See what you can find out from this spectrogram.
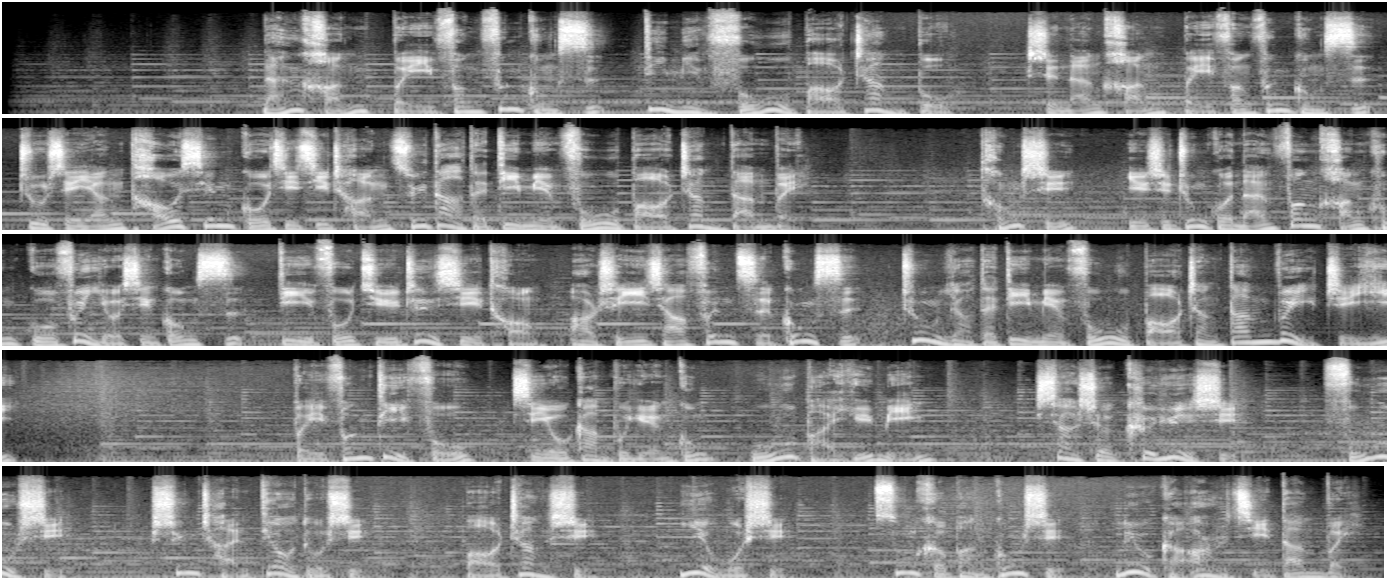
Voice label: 男, 专题汇报类; 中国南方航空北方地服

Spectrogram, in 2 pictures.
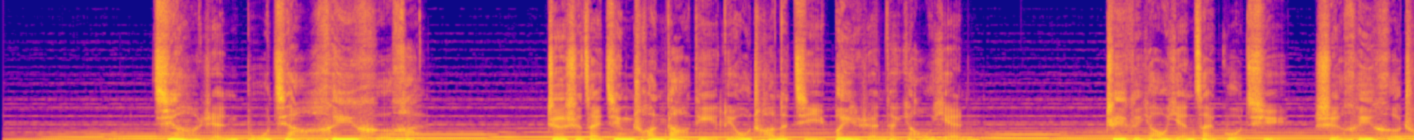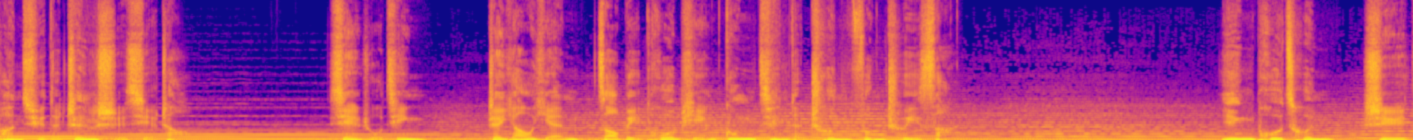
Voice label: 男, 宣传, 讲述

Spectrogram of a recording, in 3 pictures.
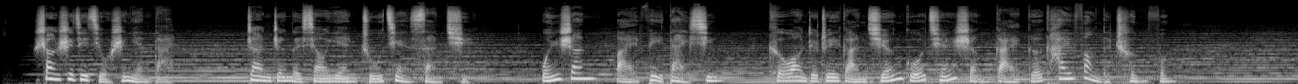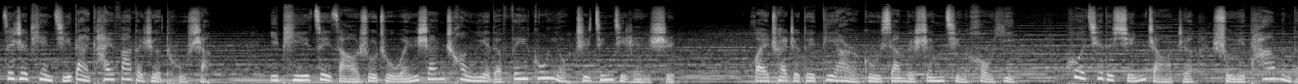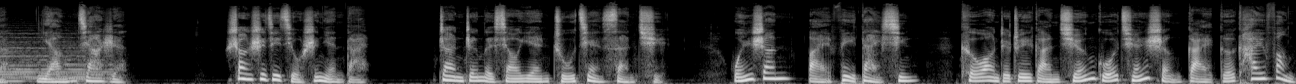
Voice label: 女, 知性大气感慨回忆乡村专题记录

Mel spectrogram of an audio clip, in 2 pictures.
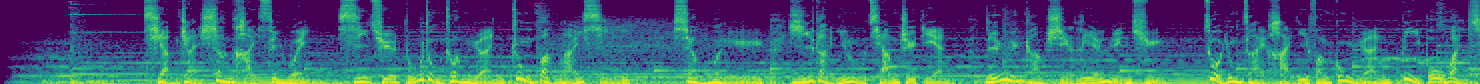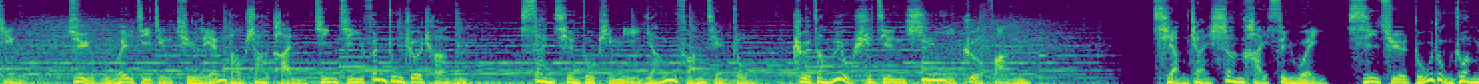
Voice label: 男 房产宣传; 抢占山海

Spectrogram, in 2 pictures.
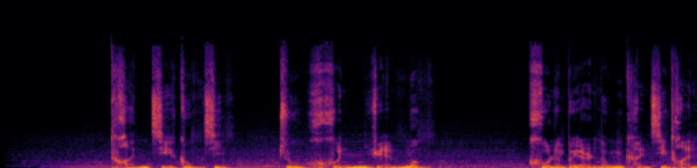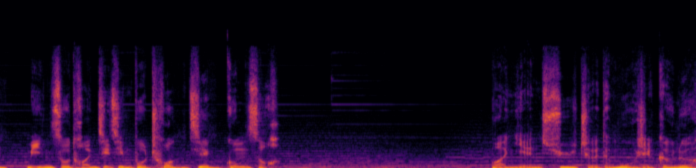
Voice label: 男 专题汇报类 民族团结创建汇报; 呼伦贝尔农垦集团民族团结创建汇报

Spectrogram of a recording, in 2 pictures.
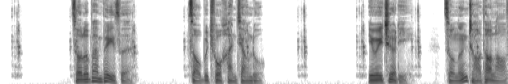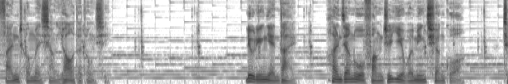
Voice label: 男 宣传 房产 自然亲切讲述

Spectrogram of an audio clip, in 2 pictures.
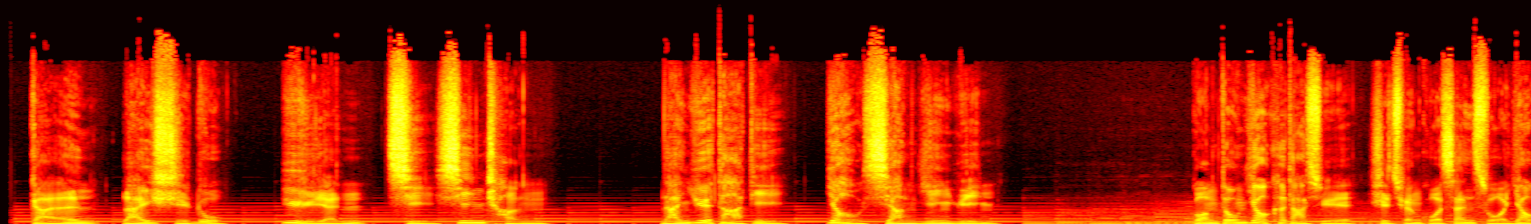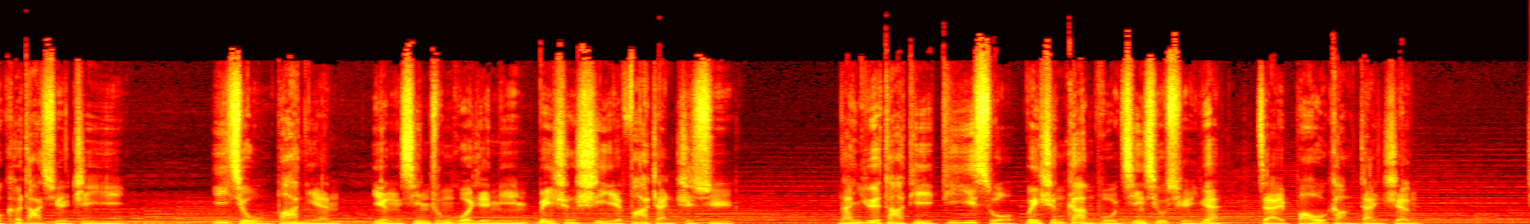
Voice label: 男, 宣传自然讲述; 广东药科大学

